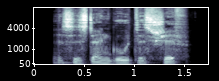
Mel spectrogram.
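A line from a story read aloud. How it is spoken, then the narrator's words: Muttered. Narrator (German): murmelte er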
